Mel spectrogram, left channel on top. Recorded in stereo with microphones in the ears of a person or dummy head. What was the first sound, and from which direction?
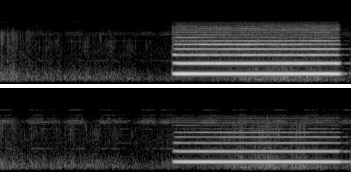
A flute, 60° left (ahead or behind).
